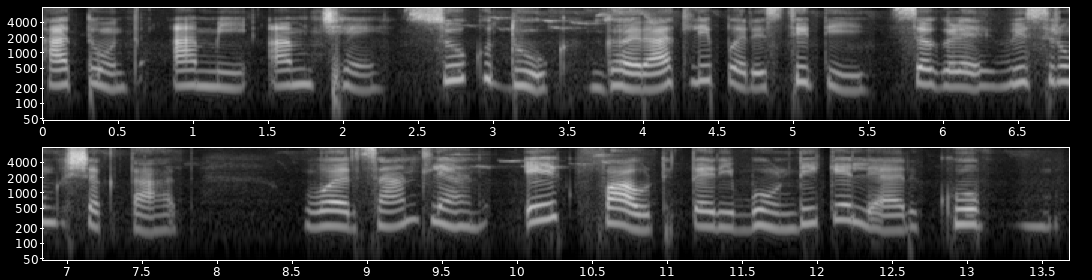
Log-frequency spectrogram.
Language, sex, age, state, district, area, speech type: Goan Konkani, female, 30-45, Goa, Quepem, rural, spontaneous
